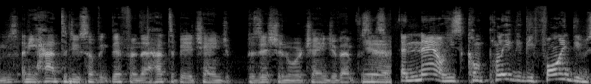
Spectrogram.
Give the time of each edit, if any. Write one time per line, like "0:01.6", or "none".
0:03.9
